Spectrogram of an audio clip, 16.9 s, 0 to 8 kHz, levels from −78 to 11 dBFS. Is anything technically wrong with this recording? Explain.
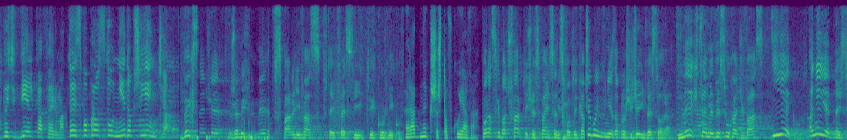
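Yes. Gain pumping runs through the whole clip: the gain swings by roughly 15 dB, and loud and soft parts sit squashed close together. The likely cause is input gain set far too high, with a fast limiter pulling it down on every peak. Nothing is heard above 8 kHz, which fits the G.722 call codec at 64 kbps.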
